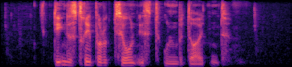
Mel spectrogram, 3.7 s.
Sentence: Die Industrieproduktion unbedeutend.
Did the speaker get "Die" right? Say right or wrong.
right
